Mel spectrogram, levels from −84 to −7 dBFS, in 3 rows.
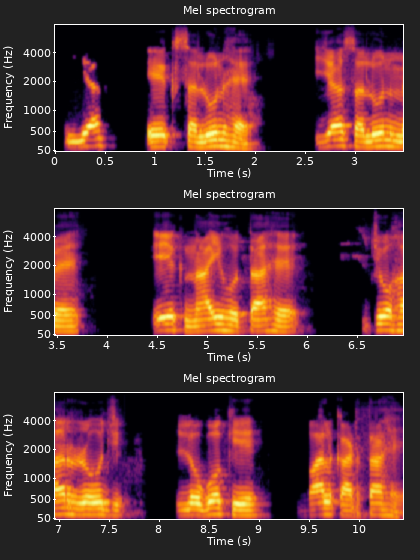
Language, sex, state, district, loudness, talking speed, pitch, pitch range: Hindi, male, Uttar Pradesh, Etah, -13 LUFS, 110 wpm, 140 Hz, 130-150 Hz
